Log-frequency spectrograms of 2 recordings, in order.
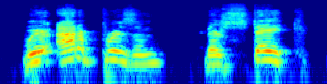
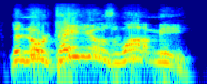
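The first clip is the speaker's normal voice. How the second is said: panicked shout; 4 semitones higher, 7 dB louder than usual. Retold or imitated. Panicked Roach on phone.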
